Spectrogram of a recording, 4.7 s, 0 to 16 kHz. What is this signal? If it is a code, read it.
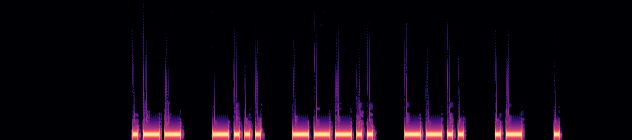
Morse code, heard as a keyed tone, about 30 wpm, spaced as for 22 wpm, 700 Hz. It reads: WB8ZAE
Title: USA Call Signs - 2x Character Spacing - 30wpm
